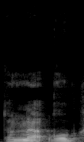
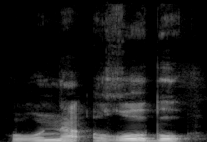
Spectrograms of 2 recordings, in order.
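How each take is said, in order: First: Said in the usual way. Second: Slow and louder, each word spelled out; deliberate teacher read-aloud; slow careful reading. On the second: Shown as a demonstration. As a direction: sound it out for beginners.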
